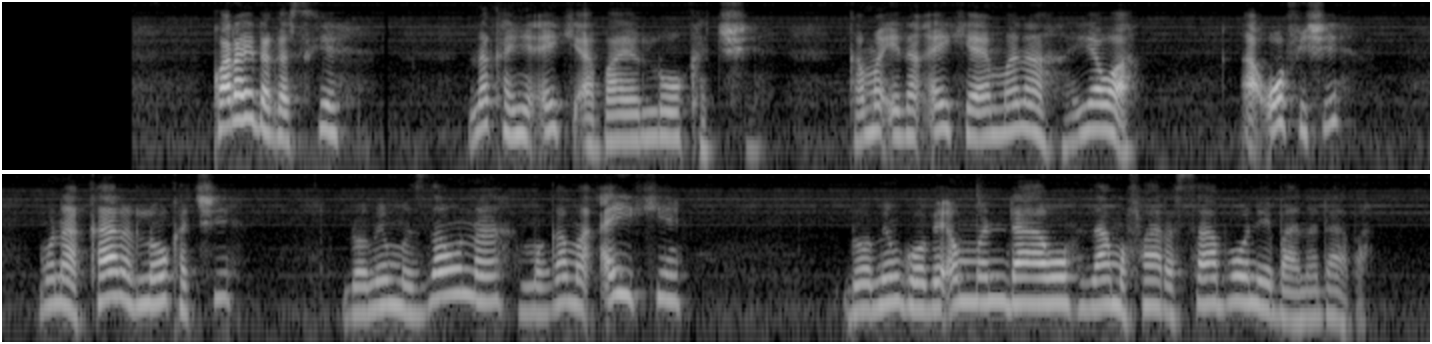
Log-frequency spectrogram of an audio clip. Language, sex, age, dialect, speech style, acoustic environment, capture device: Hausa, male, 25-34, Nigeria - Kano, relaxed, appliances, mobile / Linux / Chrome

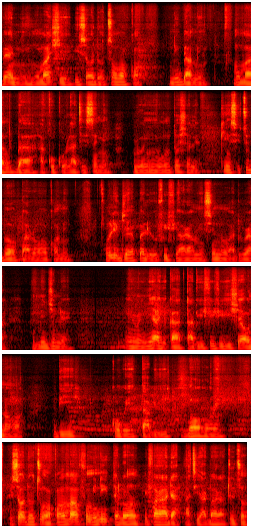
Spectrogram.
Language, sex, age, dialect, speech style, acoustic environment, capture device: Yoruba, male, 18-24, Nigeria - Lagos Yoruba, relaxed, people talking; traffic, mobile / Linux / Chrome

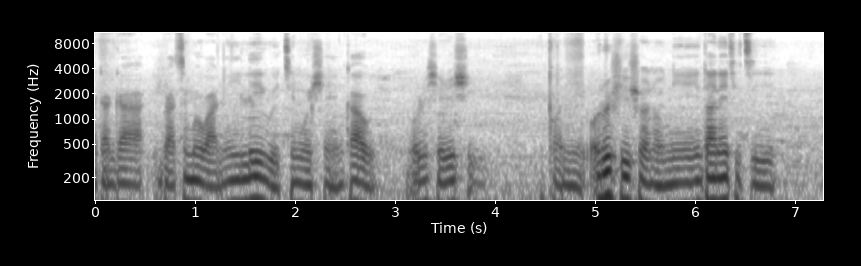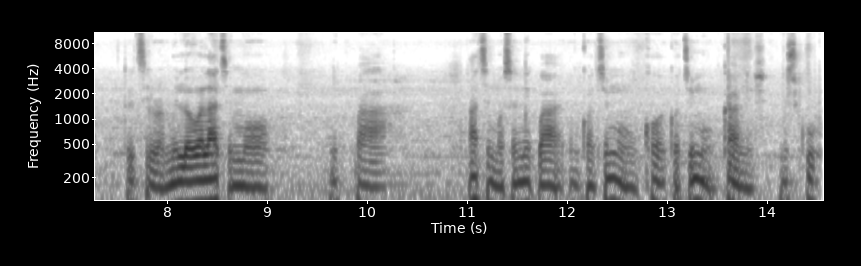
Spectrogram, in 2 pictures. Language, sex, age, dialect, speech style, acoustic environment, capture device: Yoruba, male, 25-34, Nigeria - Lagos Yoruba, relaxed, nature, mobile / Linux / Chrome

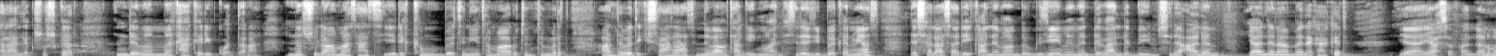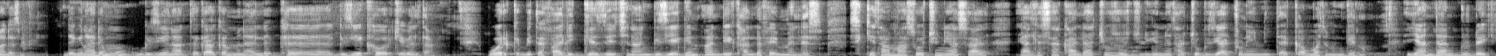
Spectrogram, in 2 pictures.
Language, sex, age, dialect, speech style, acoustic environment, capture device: Amharic, male, 18-24, Ethiopia - Gondar, happy; focused; excited, nature; silence, mobile / Linux / Chrome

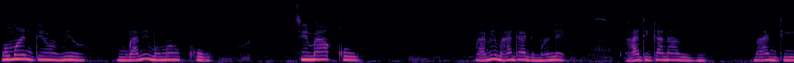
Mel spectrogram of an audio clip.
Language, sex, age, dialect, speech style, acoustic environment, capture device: Yoruba, female, 25-34, Nigeria - Ibadan, focused, silence, mobile / Linux / Chrome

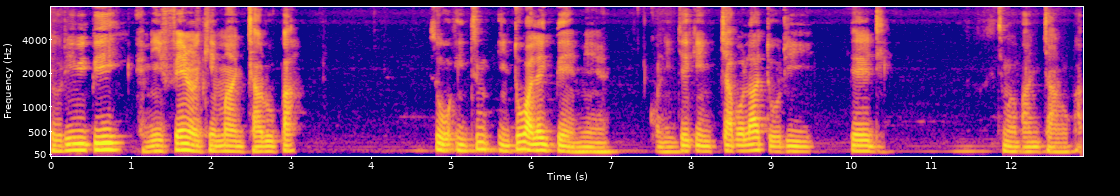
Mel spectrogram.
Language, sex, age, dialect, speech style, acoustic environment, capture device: Yoruba, male, 18-24, Nigeria - Lagos Yoruba, relaxed, silence, mobile / Linux / Chrome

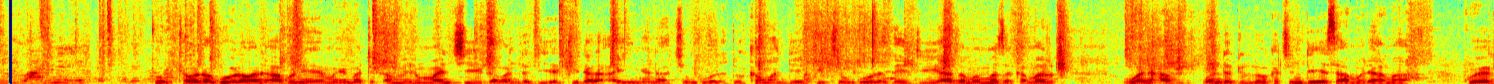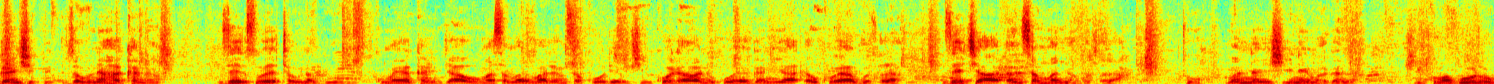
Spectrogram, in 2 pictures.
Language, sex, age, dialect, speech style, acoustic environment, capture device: Hausa, male, 35-44, Nigeria - Kano, happy, nature, mobile / Linux / Chrome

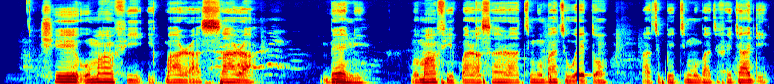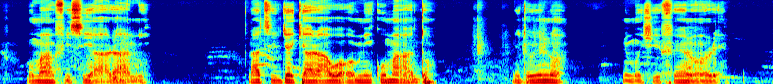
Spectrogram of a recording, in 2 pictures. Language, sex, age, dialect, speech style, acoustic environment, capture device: Yoruba, male, 18-24, Nigeria - Lagos Yoruba, excited, people talking, mobile / Linux / Chrome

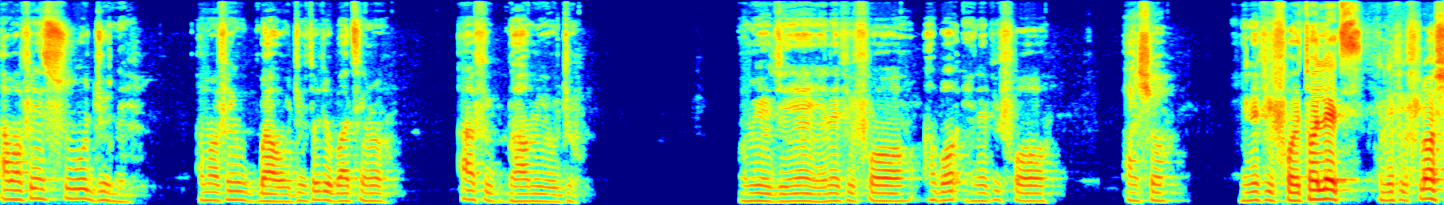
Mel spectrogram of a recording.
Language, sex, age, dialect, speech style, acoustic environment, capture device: Yoruba, male, 25-34, Nigeria - Lagos Yoruba, relaxed; stressed; focused, nature; silence, desktop / Linux / Chrome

